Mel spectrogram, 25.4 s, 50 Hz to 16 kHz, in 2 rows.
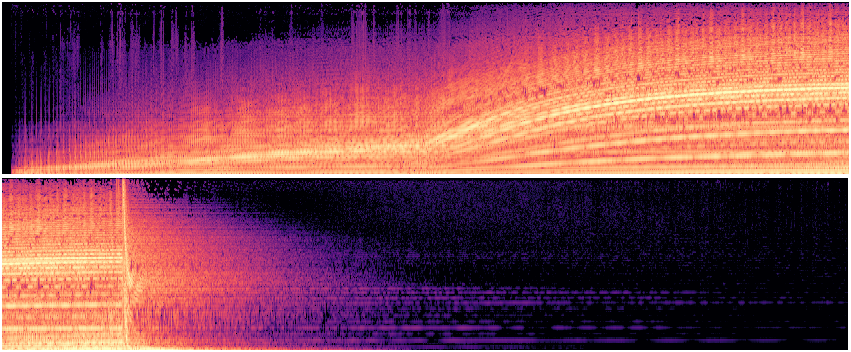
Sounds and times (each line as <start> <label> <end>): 0.2 spaceship jumping to warp speed 17.0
